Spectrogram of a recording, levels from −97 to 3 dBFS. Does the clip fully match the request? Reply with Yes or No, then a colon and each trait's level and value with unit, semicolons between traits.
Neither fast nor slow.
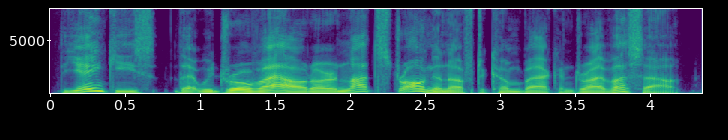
No: fast, 235 wpm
